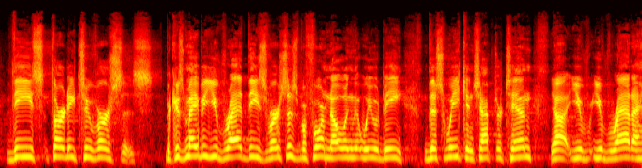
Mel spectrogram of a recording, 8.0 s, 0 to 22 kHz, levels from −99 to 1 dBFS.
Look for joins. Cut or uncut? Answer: cut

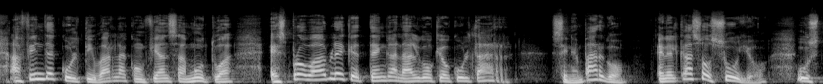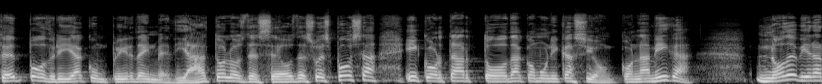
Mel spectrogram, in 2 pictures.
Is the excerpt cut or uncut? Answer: cut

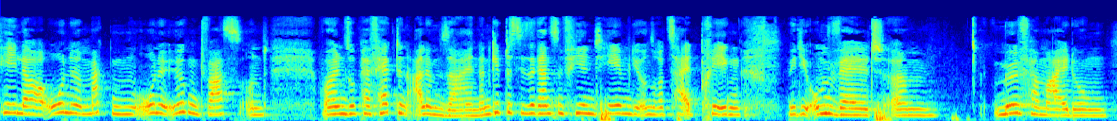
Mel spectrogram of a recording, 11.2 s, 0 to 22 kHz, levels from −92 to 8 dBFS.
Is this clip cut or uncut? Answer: uncut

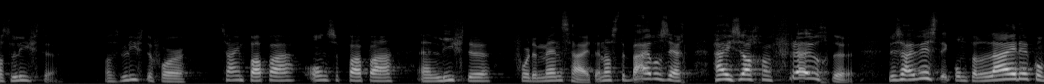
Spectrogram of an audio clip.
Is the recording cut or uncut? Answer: cut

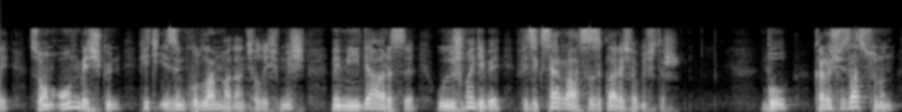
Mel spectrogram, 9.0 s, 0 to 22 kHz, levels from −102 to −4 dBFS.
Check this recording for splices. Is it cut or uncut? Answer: cut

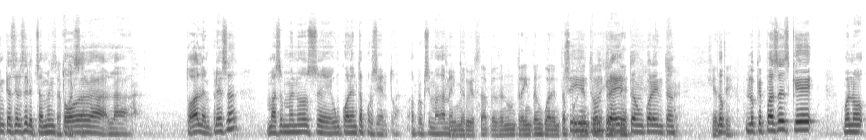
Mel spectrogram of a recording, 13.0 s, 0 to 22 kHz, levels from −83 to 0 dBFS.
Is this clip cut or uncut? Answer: cut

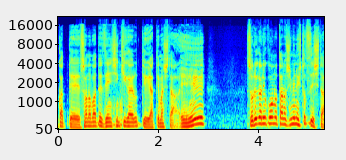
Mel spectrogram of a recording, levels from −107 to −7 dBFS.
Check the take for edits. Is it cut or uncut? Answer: uncut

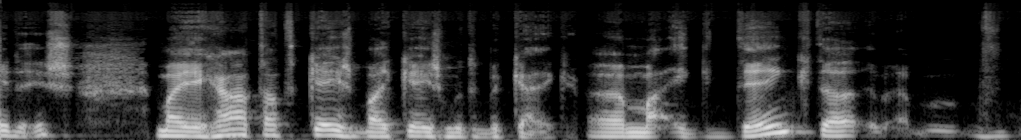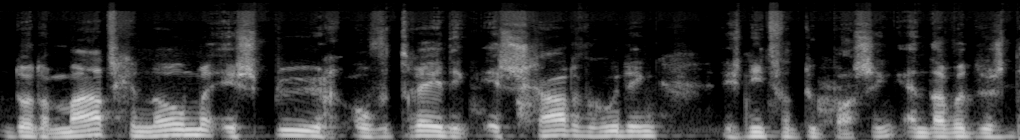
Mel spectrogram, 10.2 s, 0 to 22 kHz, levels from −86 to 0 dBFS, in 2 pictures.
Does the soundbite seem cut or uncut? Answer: cut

